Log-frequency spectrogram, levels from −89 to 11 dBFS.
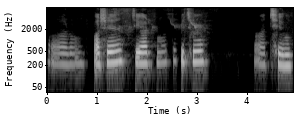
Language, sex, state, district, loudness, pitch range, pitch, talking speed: Bengali, female, West Bengal, Kolkata, -23 LUFS, 215-250 Hz, 235 Hz, 75 wpm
